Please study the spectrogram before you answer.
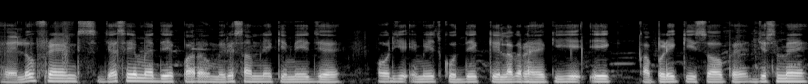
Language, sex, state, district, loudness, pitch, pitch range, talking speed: Hindi, male, Madhya Pradesh, Katni, -17 LUFS, 125 Hz, 120-135 Hz, 215 wpm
